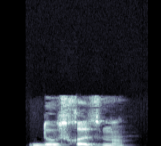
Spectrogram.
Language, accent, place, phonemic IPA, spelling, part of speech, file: French, France, Lyon, /du.sʁøz.mɑ̃/, doucereusement, adverb, LL-Q150 (fra)-doucereusement.wav
- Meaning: 1. sweetly 2. softly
